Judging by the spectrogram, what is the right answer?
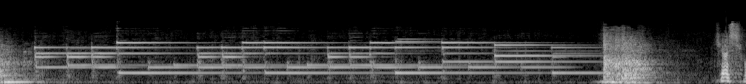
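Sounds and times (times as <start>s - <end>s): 
musical garbage can playing a tinkling tune when its lid is lifted: 0.3s - 6.0s.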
